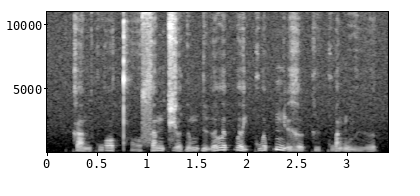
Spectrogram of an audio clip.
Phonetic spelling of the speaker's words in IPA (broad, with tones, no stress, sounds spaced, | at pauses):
k a˧˩ n k w ɔ˧ t̪ʰ ɔ̤˨˩ s a˧ n t͡ɕ əː˧˩ ɗ ə˧ m ɗ ɨ̰˧˥ ə̯ l ə˦˥ t̚ l ə̰˧˨ j k w ə˦˥ p̚ ɲ ɛ̰˧˨ ɣ ə̰ː˧˨ k ɨ˧˩ k w a̰˧˨ ŋ v ɨ˧˩˨ ə̯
